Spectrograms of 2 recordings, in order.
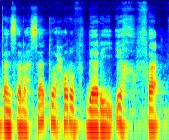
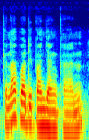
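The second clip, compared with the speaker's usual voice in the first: usual speaking voice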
